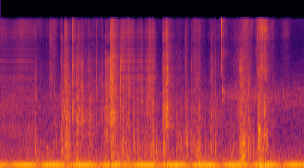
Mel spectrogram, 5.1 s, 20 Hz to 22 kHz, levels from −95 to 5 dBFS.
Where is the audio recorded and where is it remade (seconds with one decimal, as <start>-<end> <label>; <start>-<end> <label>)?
0.0-0.6 remade; 0.6-2.0 recorded; 2.0-2.6 remade; 2.6-5.1 recorded

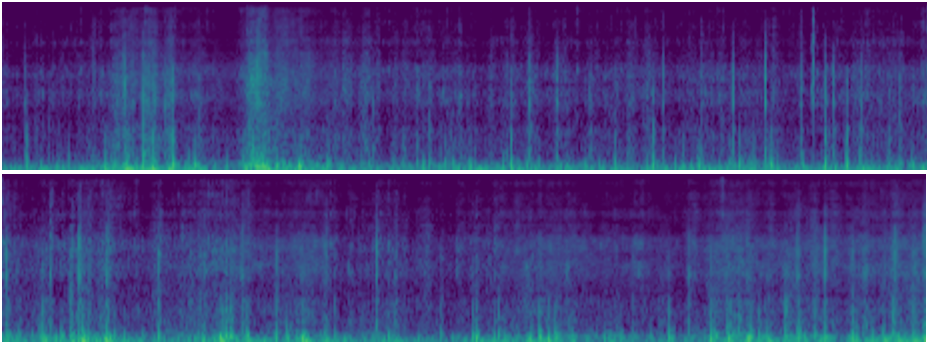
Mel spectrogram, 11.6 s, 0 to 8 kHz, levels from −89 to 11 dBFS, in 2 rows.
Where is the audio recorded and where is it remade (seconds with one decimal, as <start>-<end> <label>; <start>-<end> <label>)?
0.0-0.7 recorded; 0.7-2.1 remade; 2.1-7.2 recorded; 7.2-7.8 remade; 7.8-8.9 recorded; 8.9-11.6 remade

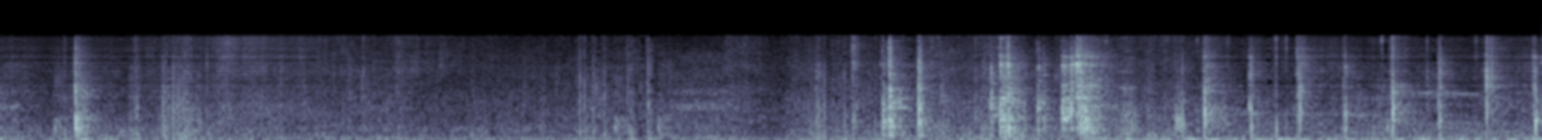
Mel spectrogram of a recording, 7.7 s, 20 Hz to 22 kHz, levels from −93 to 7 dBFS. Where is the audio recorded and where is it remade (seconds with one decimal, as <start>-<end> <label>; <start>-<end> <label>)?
0.0-1.6 remade; 1.6-6.0 recorded; 6.0-7.7 remade

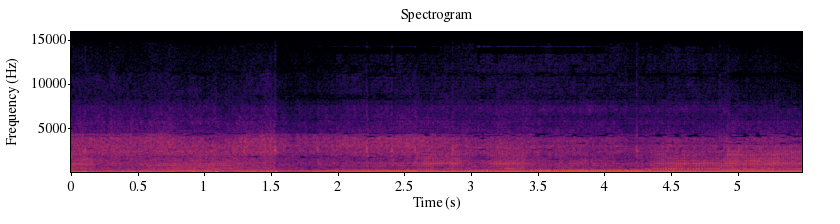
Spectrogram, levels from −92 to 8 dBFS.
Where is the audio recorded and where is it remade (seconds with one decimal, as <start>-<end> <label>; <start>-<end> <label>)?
0.0-5.5 recorded

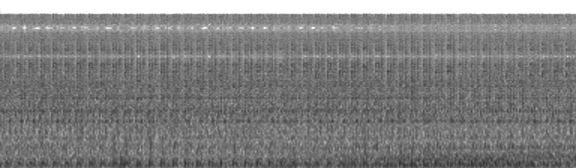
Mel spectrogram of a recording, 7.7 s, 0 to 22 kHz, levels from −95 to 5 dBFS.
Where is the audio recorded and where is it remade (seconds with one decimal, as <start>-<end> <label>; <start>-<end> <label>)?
0.0-7.7 recorded

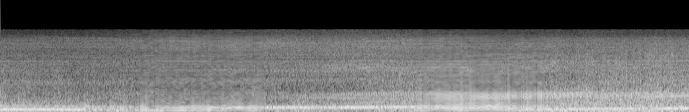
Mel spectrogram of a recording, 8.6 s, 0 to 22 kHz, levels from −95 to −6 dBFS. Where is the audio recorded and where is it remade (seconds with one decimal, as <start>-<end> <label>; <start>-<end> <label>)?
0.0-1.7 recorded; 1.7-3.3 remade; 3.3-5.2 recorded; 5.2-6.8 remade; 6.8-8.6 recorded

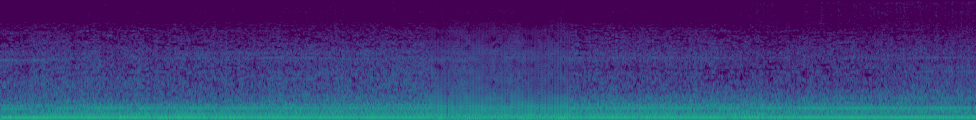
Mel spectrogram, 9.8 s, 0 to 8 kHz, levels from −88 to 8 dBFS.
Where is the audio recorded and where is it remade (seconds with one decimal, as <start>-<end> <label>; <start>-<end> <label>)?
0.0-4.3 recorded; 4.3-5.7 remade; 5.7-9.8 recorded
